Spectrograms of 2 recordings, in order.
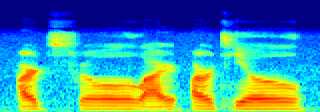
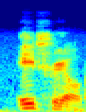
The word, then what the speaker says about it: Atryl: I actually, I'm not sure if I can pronounce this name right, but Artiel. I don't know what you mean. Let me just go ahead. ATRYL. Atrial? Atrial, thank you.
